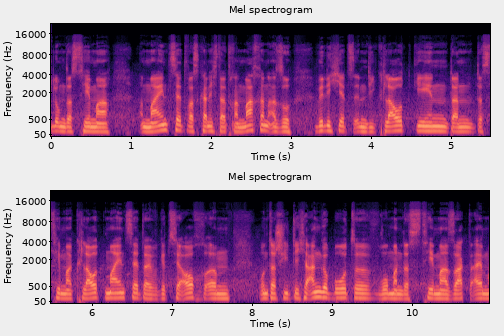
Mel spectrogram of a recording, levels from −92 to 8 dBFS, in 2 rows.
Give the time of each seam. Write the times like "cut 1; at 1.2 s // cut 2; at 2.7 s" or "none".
none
